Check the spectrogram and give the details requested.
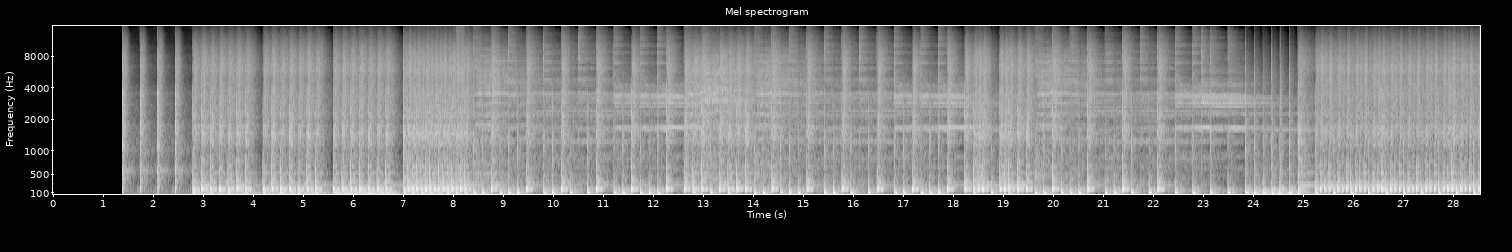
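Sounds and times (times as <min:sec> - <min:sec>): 
drums: 0:01.4 - 0:28.5.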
